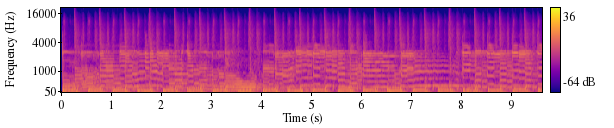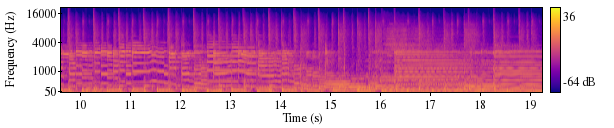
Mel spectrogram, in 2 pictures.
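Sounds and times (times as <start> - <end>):
band playing clean: 0.0 - 19.2.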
